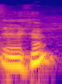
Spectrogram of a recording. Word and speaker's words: mmhmm: Alors, j'ai pas fait d'erreur, ça s'appelle bien Mhm. Ça s'écrit MMHMM.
